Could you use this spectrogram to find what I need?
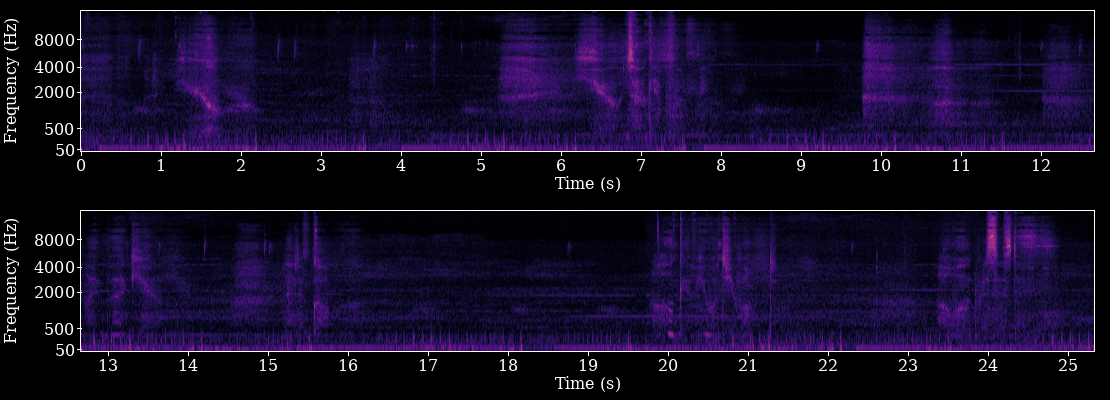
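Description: A young woman pleads in a trembling, desperate voice, close by.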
